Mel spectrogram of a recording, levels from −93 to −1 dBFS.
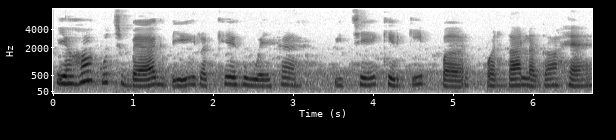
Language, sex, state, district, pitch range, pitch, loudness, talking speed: Hindi, female, Punjab, Pathankot, 180-215 Hz, 195 Hz, -18 LUFS, 115 wpm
